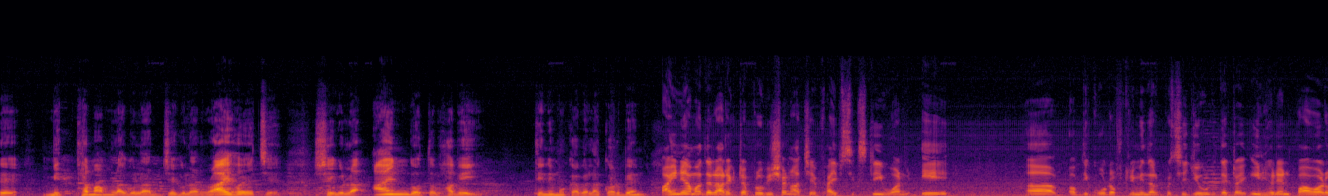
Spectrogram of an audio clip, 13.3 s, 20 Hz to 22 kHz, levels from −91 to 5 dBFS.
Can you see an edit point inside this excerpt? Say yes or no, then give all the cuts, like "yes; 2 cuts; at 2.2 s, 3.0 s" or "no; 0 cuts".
yes; 1 cut; at 6.5 s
